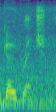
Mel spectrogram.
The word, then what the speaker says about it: Goderich: I know some people think it's pronounced Goderich or Goderich, but it's known as Goderich.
